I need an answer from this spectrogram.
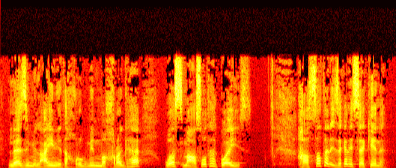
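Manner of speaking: ordinary talk, nothing marked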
